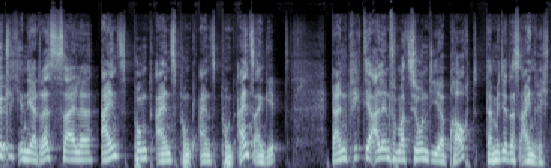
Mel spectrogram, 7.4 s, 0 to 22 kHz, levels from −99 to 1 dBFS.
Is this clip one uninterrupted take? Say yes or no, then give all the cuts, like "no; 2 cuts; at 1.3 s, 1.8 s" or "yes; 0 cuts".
no; 1 cut; at 1.3 s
